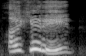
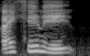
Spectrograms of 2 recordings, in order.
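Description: First: High, mocking whine; mock the lazy answer. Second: High, whiny mock reply. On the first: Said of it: "It's like". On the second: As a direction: mimic the vague friend. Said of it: "Are you hungry or not".

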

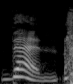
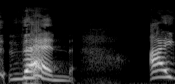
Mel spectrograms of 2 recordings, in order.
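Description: First: Said in the usual way. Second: A loud, punched then; louder restart. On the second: Acted. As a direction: kick the story off again, louder.

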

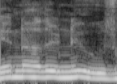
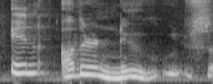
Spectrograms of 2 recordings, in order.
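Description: First: Said in the usual way. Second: Slow, higher-pitched "in other news", rising at the end; drawn-out segue. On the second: Shown as a demonstration. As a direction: stretch out each word of the segue. Mock segue, drawn-out announcement.

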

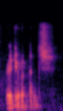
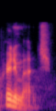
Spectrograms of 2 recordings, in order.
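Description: First: Breathy pretty much, whispered; whispered repeat. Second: Said in the usual way. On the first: Real, not acted. Agreeing with friend, pretty much whispered. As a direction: echo pretty much under your breath.

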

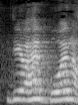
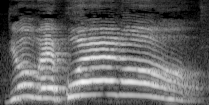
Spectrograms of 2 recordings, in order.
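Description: First: Unexcited, understated praise; mock a half-hearted worshipper; flat praise. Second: Long, high shout of praise; slow, exultant preacher's shout. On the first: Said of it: "así como flat". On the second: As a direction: cry it out jubilantly, stretching the words. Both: Shown as a demonstration.

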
